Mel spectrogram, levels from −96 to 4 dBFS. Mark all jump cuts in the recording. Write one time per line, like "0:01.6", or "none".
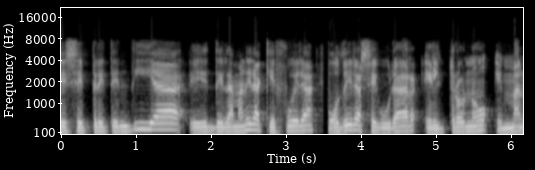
0:03.5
